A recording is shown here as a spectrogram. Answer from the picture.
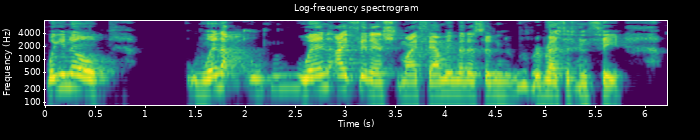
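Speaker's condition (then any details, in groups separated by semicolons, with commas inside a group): Stuttering; onset at three or four years, no trauma cause, mother stuttered until about 11-12, speech camp as child, teen years harder; adult, persistent stuttering; very fluent in crisis situations, stutters when things calm, takes deep breath and counts to five; repeated words, prolonged sounds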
